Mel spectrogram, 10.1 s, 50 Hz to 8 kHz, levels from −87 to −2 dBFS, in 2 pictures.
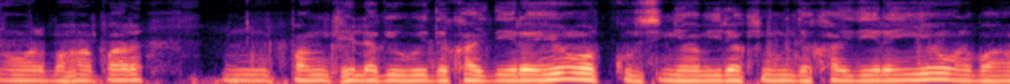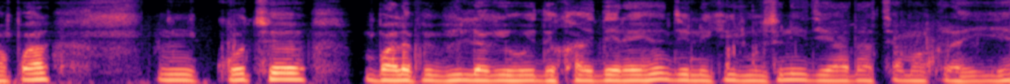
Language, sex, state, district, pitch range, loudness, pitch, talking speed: Hindi, male, Chhattisgarh, Bilaspur, 140-150 Hz, -19 LUFS, 145 Hz, 230 wpm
